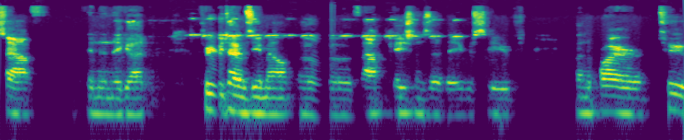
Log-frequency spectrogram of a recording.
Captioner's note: bird call in background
